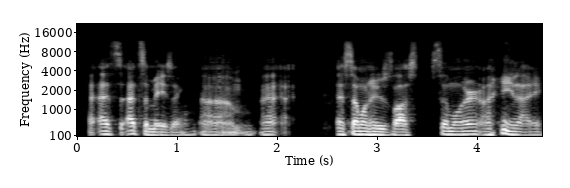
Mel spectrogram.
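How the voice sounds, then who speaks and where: Speaking at a moderate pace, a man with a fairly low pitch uses monotone, flat intonation and vocal fry. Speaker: podcast host. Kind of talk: podcast interview question.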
